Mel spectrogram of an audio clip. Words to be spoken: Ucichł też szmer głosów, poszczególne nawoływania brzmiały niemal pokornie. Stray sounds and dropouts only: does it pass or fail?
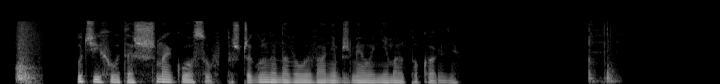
fail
